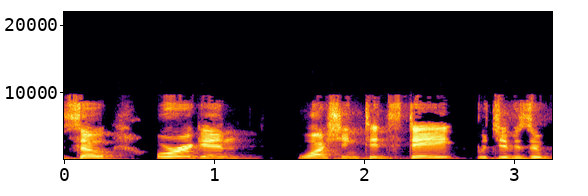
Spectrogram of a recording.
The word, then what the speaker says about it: Oregon: to remember they'll say do you want a knife or a gun that's how they have you remember the pronunciation so Oregon Washington state which is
